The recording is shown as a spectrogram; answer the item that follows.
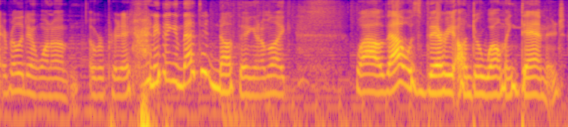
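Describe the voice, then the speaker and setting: Over music in the background, a woman at a medium pitch talks at a moderate pace with ordinary pitch variation. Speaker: gaming youtuber. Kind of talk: gameplay commentary. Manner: stumbling over words; casual.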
